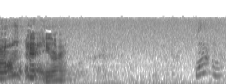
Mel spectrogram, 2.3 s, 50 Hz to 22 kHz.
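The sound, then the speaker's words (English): A voice imitates the beeps of R2-D2, the Star Wars droid, with a quick burst of warbling, pitch-sliding chirps. It then falls quiet before one short chirp near the end, clear. “That was, I believe that was an attempt of, an R2-D2.”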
